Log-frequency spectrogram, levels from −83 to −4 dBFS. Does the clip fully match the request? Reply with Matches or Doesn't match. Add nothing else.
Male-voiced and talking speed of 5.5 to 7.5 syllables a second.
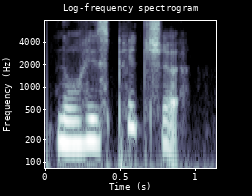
Doesn't match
